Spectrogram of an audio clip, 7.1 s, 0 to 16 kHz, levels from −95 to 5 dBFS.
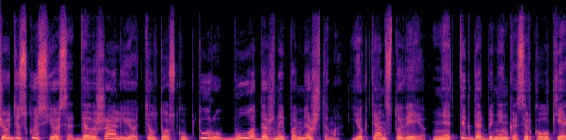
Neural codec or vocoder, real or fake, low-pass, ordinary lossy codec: none; real; 14.4 kHz; Opus, 64 kbps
